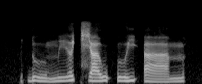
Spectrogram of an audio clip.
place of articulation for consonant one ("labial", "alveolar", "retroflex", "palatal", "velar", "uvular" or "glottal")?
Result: alveolar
